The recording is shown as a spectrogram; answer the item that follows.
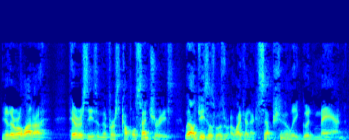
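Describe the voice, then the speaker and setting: A man preaching a sermon as a pastor, chatty and animated, acting out little voices as he talks. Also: low-pitched, moderate pace, muffled recording. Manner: conversational, animated, acts out voices.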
